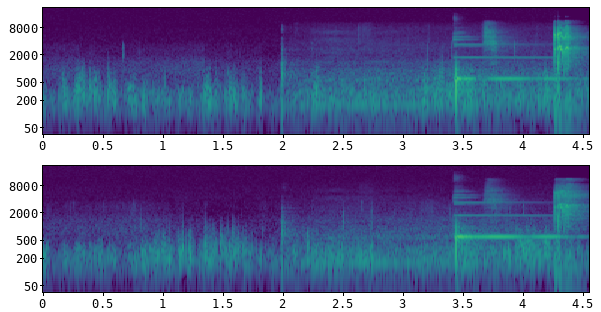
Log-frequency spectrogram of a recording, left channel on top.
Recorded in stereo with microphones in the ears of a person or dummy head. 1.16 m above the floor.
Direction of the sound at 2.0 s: 80° left.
